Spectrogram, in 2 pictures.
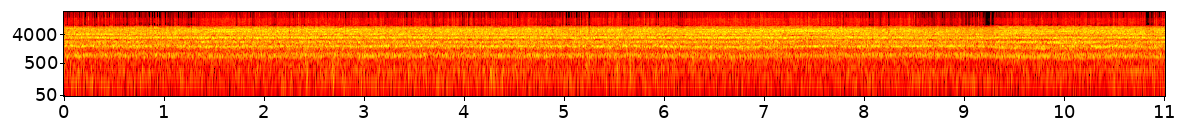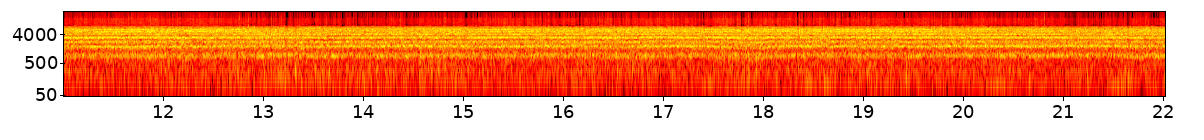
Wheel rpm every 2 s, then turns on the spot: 230, 230, 230, 220, 230, 210, 220, 230, 230, 230, 230.
none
